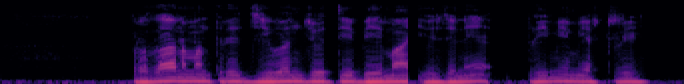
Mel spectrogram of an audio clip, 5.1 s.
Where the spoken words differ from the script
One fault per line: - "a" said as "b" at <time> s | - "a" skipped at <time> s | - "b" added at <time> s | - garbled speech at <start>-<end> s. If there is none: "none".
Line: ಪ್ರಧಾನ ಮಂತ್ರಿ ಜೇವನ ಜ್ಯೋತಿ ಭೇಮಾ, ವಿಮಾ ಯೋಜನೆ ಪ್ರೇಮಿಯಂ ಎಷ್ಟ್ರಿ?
- "ವಿಮಾ" skipped at 3.0 s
